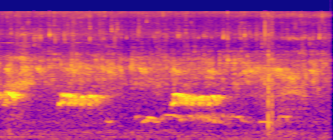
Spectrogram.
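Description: Water trickling and dripping in a saltwater reef aquarium, in short uneven spells, with one sharp click near the end.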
